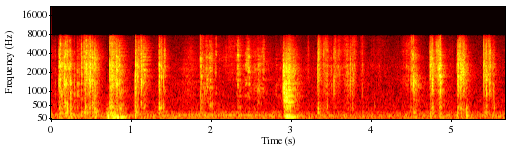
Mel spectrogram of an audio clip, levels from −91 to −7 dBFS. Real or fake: real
